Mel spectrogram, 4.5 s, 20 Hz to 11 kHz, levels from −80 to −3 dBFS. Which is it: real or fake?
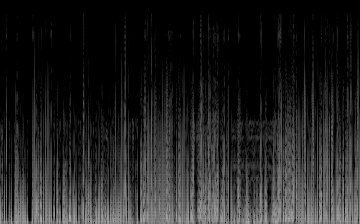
real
